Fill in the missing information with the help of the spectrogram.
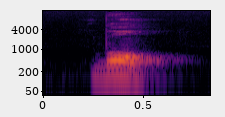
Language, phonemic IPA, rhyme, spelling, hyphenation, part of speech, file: Dutch, /bɔn/, -ɔn, bon, bon, noun, Nl-bon.ogg
- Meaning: 1. receipt 2. ticket, fine (e.g. for speeding) 3. voucher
